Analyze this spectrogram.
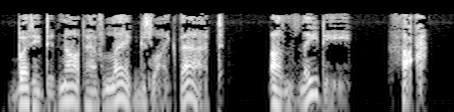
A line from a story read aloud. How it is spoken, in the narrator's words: In a mutter, he added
